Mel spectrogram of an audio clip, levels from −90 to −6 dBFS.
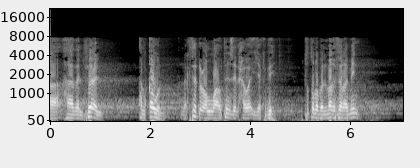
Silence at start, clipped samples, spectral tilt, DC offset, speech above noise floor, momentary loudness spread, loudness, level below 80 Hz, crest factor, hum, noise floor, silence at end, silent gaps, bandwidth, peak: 0 s; under 0.1%; -6 dB/octave; under 0.1%; 25 dB; 20 LU; -21 LUFS; -46 dBFS; 14 dB; none; -45 dBFS; 0.3 s; none; 8 kHz; -8 dBFS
